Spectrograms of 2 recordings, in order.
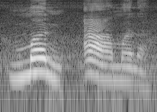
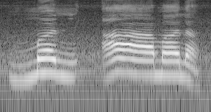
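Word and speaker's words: مَنْ آمَنَ: Man amana. Whenever I want to recite it in our Quran, we must identify this word, this noun. We must recite this noun or pronounce this noun clearly.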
